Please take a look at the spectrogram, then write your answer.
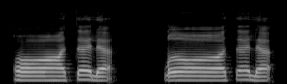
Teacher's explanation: اس کے بعد ہے قاتل قاتل، قاف کے مخرج کو آپ اچھے سے ادا کریں گے، بڑی قاف ہے اور اس پر الف مدہ ہے، 2 حرکات کھینچ کر پڑھیں گے۔ تا اور لام پر حرکت ہے اور باریک ہیں دونوں، تو ان کو باریک پڑھیں گے۔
